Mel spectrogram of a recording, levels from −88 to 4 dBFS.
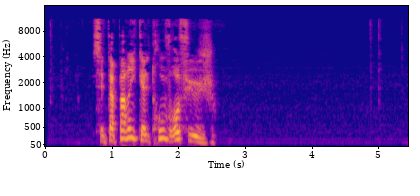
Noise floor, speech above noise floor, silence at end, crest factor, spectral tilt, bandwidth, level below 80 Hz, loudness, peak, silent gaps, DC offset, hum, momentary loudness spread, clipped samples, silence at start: -68 dBFS; 51 dB; 2.95 s; 20 dB; -4 dB/octave; 11.5 kHz; -58 dBFS; -17 LUFS; 0 dBFS; none; under 0.1%; none; 15 LU; under 0.1%; 0.7 s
